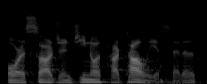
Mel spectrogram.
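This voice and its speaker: A man's voice: low-pitched, fairly even intonation, quick pace, bright, forceful tone. A man playing a hard-boiled, world-weary police detective in a live radio noir drama, brooding and terse. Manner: terse, brooding, clipped questioning.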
